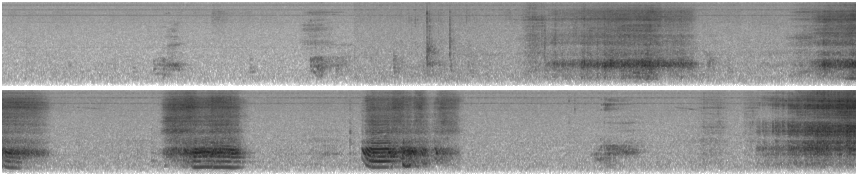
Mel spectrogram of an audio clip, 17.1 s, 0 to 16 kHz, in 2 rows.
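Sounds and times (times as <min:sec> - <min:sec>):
person blowing nose: 0:10.1 - 0:11.0, 0:16.0 - 0:17.0.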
